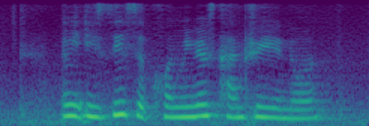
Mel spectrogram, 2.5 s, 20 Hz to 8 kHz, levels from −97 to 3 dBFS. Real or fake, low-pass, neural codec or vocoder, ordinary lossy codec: fake; 7.2 kHz; codec, 16 kHz, 0.5 kbps, FunCodec, trained on Chinese and English, 25 frames a second; none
